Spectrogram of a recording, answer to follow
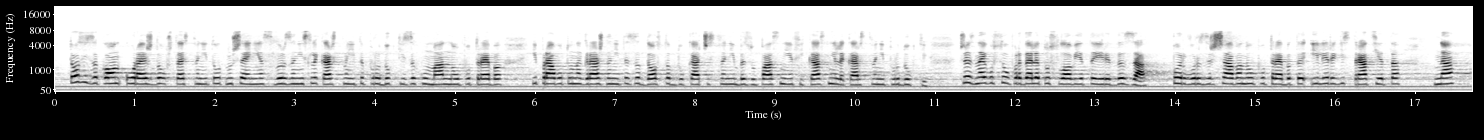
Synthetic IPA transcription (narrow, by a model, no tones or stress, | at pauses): t̪ɔzizɐkɔnoɾɛʒd̪əopʃt̪ɛst̪vɛnit̪ɛot̪noʃɛniəsvɤɾzənislɛkaɾst̪vɛnit̪ɛpɾod̪ukt̪izɐxʊmanːɐopot̪ɾɛbə | ipɾavot̪onɐɡɾaʒd̪ənit̪ɛzɐd̪ɔst̪əp̚d̪okat͡ʃɛst̪vɛnibɛzopasniɛfikasnilɛkaɾst̪vɛnipɾod̪ukt̪i | t͡ʃɾɛznɛɡosɛopɾɛd̪ɛlʲət̪ʊslˠɔviət̪əiɾɛd̪ɤzɐ | pɤɾvoɾəzɾɛʃavɐnɛopot̪ɾɛbət̪əʔiliɾɛɡ̟ʲist̪ɾat̪sijət̪ə | nɐ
